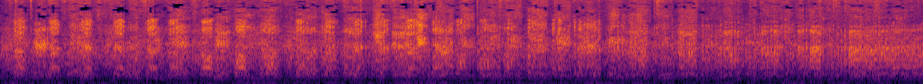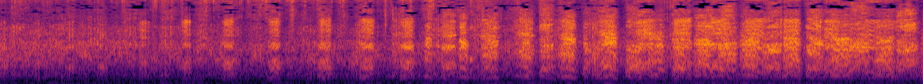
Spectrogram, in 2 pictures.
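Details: Close-up of an Antarctic petrel pair calling in a colony at Scullin Monolith, Antarctica: long bouts of fast, grating, staccato cackles, about three per second, growing louder and harsher toward the end.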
